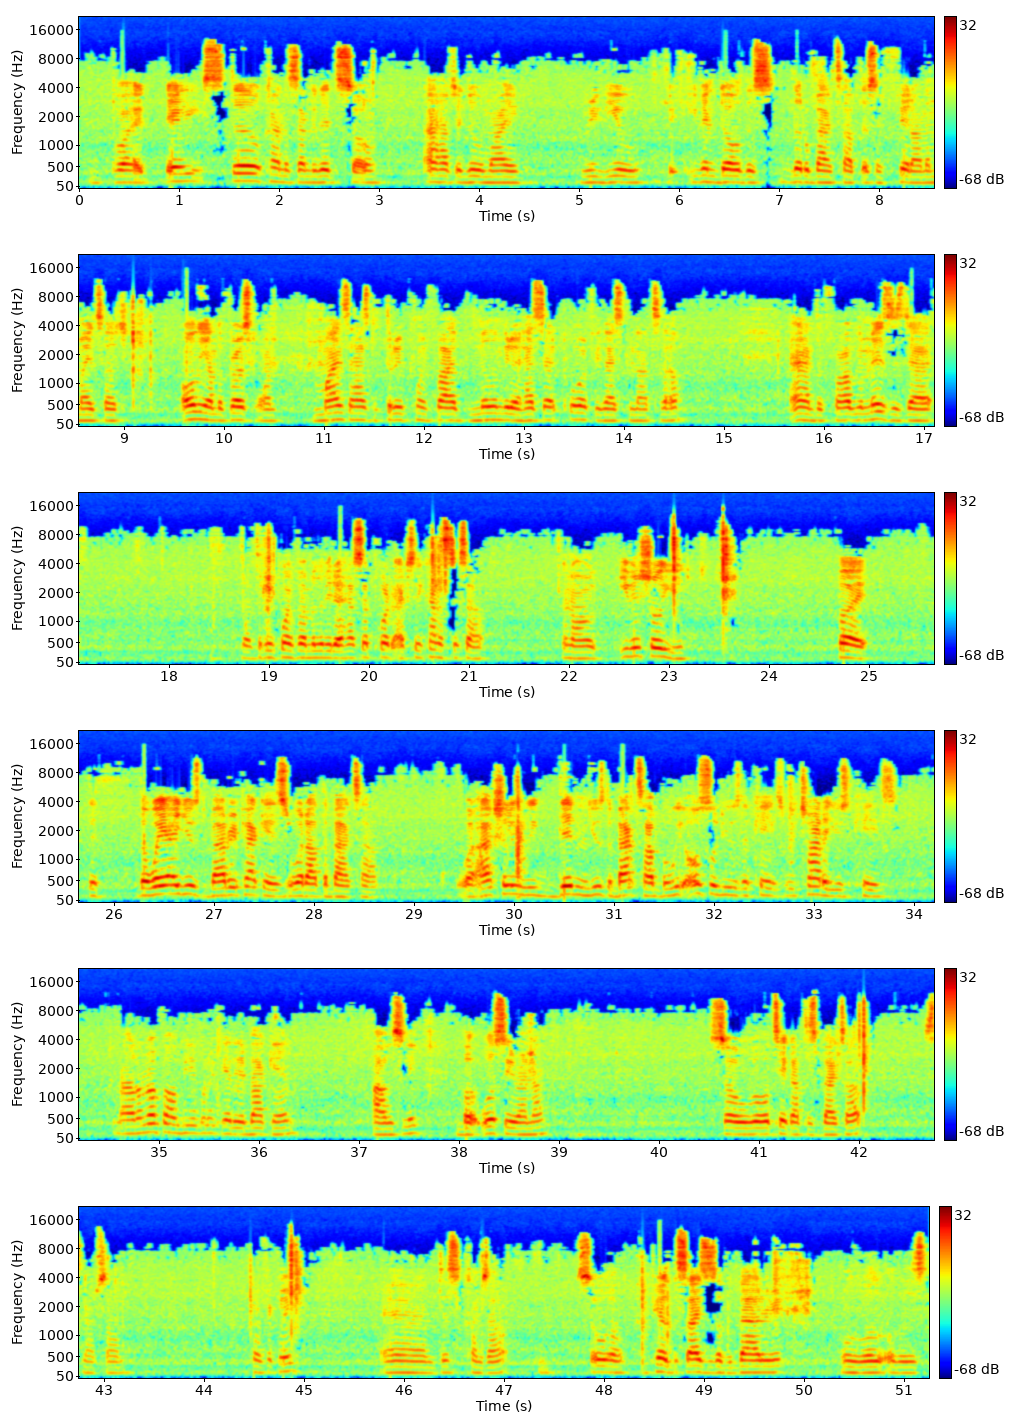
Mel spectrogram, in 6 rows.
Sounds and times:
Speech: 0:00.1 - 0:14.6, 0:15.6 - 0:17.2, 0:18.7 - 0:21.2, 0:21.9 - 0:23.4, 0:24.7 - 0:25.0, 0:25.8 - 0:28.7, 0:29.4 - 0:33.9, 0:34.5 - 0:36.4, 0:37.1 - 0:39.0, 0:40.5 - 0:43.3, 0:44.5 - 0:45.0, 0:45.8 - 0:51.2.

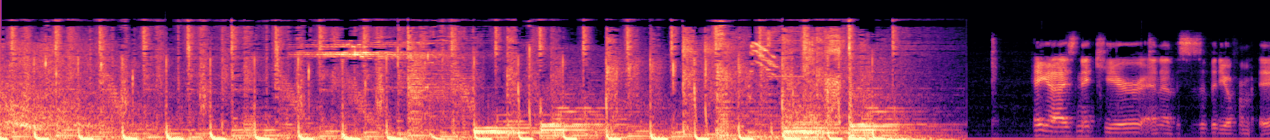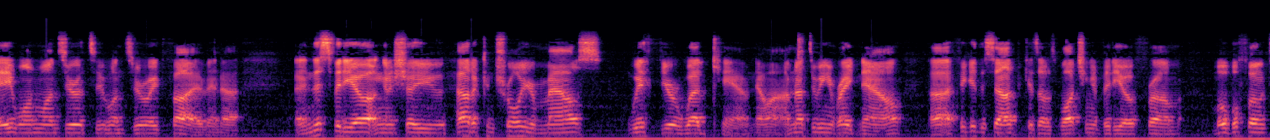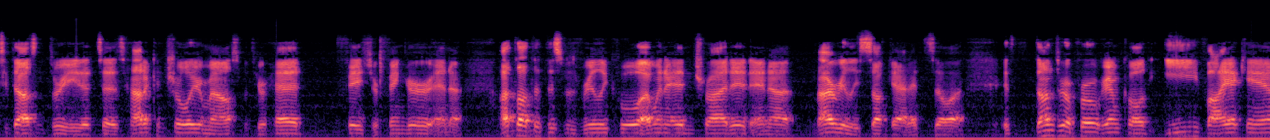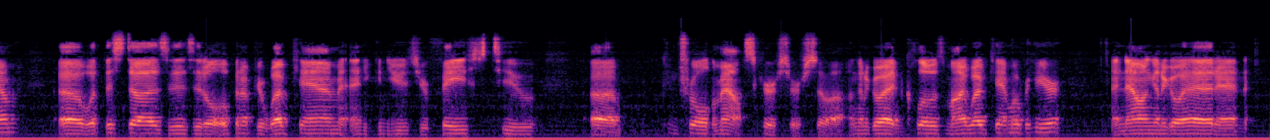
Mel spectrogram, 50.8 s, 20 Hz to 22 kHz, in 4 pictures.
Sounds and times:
Speech: 0:10.3 - 0:50.6.

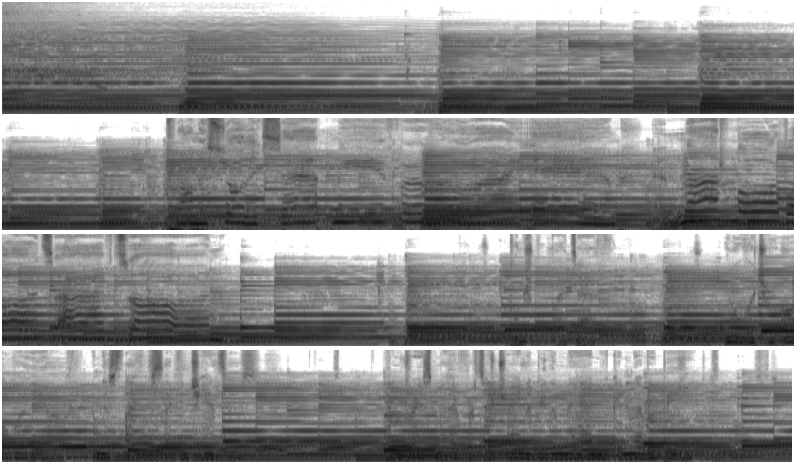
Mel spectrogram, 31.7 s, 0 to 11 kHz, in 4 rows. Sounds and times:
Music: 0:00.0 - 0:31.6.

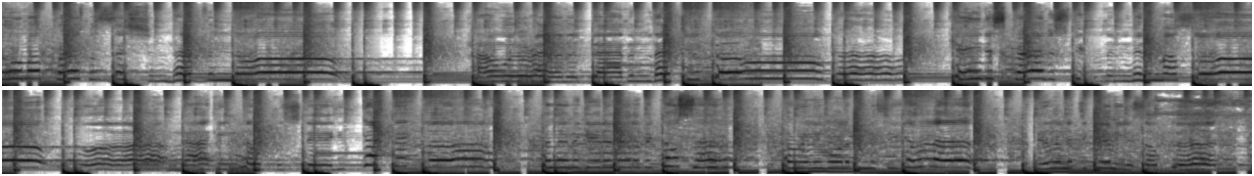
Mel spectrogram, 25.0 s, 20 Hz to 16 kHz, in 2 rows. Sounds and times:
Rhythm and blues: 0:00.0 - 0:25.0.

